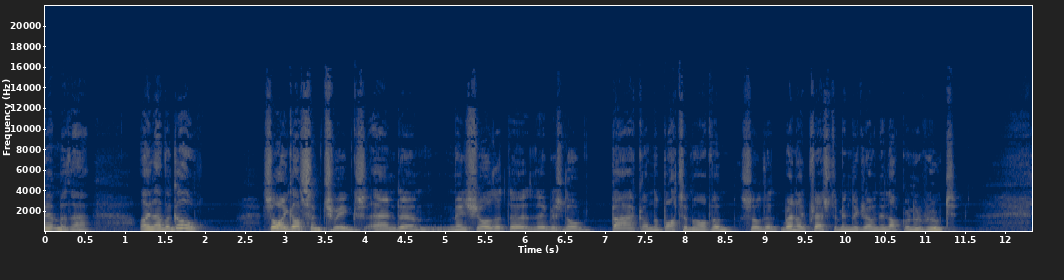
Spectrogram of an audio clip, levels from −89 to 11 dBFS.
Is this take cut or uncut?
uncut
